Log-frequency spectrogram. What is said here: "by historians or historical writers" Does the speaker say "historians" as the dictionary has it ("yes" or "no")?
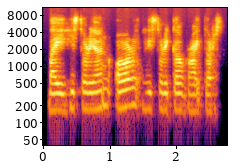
no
